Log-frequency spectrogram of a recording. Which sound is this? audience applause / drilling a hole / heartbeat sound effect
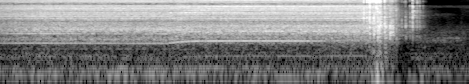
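drilling a hole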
